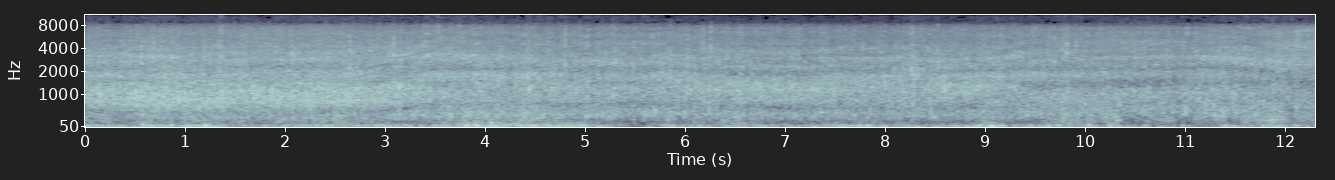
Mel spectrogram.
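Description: A large mass of pond fish thrashing and splashing at the water's surface in a feeding frenzy, making a continuous churning splash.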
